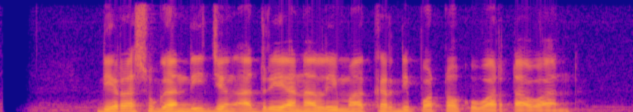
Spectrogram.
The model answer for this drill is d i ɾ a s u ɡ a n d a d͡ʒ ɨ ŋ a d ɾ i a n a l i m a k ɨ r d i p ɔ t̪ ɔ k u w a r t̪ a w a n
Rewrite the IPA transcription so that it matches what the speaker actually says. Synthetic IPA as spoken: d i ɾ a s u ɡ a n d i d͡ʒ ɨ ŋ a d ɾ i a n a l i m a k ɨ r d i p ɔ t̪ ɔ k u w a r t̪ a w a n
